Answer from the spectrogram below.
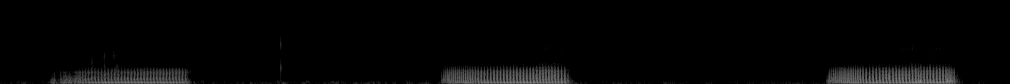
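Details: Bulldog snoring loudly while asleep: three loud, low rumbling snores about every four seconds with quiet pauses between.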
